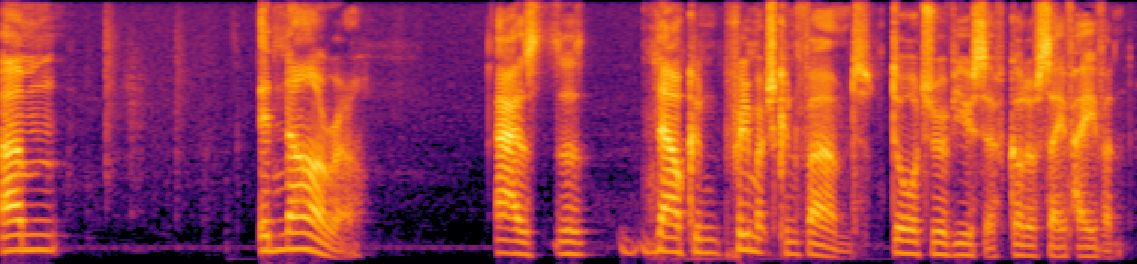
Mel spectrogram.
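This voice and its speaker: Guy on a book podcast, casual chat, kinda analytical and emphatic, mid pitch. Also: expressive, slow, long pauses, fairly bright tone. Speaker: podcast host.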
